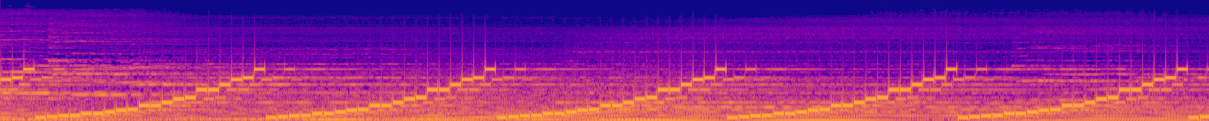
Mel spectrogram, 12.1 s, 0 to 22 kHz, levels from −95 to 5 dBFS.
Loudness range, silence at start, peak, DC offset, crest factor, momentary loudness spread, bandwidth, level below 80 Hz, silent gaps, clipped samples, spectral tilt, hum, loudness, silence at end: 1 LU; 0 s; -6 dBFS; under 0.1%; 10 dB; 2 LU; 10.5 kHz; -26 dBFS; none; under 0.1%; -9 dB/octave; none; -17 LUFS; 0 s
